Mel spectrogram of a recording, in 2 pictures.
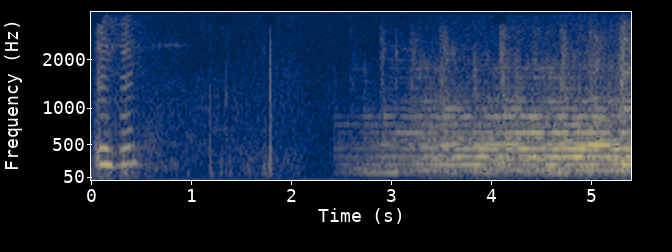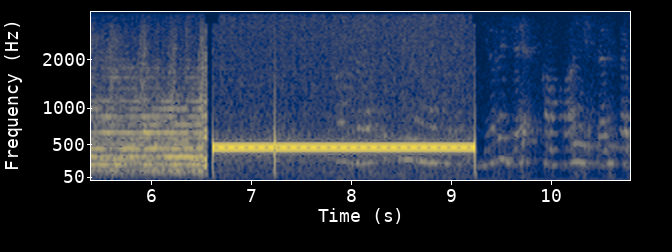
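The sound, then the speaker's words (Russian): A steady telephone tone plays during a call transfer: one loud, unbroken pitch held for a few seconds. Before it comes a melodic passage, and brief talk is heard at the start and again after the tone ends. “Сейчас я переведу вас на Анну Владимировну.”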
